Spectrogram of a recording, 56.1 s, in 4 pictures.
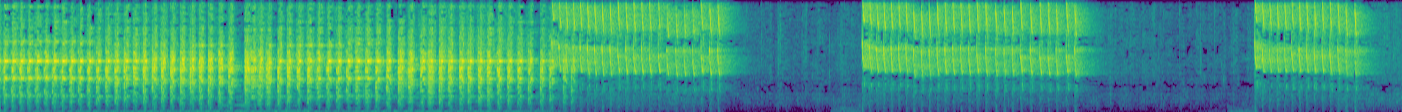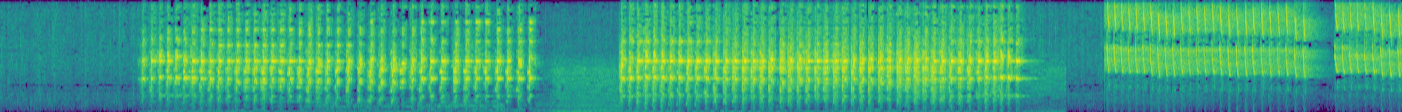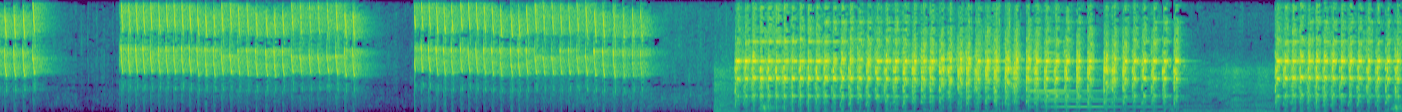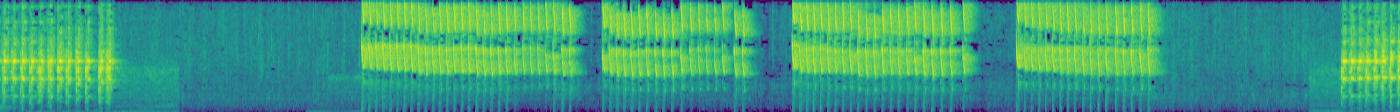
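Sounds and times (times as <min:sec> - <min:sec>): songbird calls: 0:00.0 - 0:07.3, 0:15.4 - 0:19.5, 0:20.2 - 0:24.5, 0:35.4 - 0:40.0, 0:40.8 - 0:43.3
woodpecker calls: 0:00.0 - 0:07.3, 0:15.4 - 0:19.5, 0:20.2 - 0:24.4, 0:35.4 - 0:40.0, 0:40.8 - 0:43.3, 0:55.5 - 0:56.0.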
